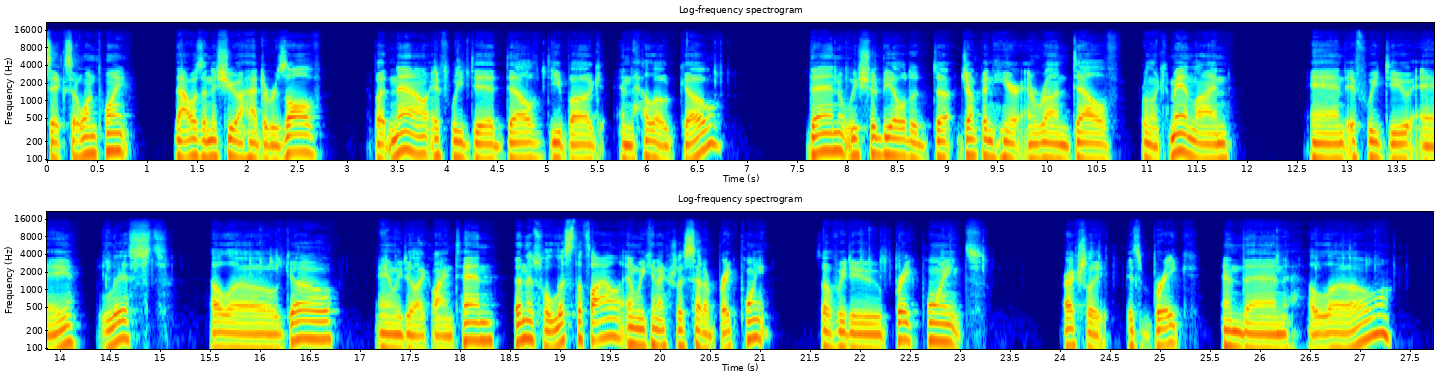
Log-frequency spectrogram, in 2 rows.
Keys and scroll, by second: 3.6-4.6 typing, 4.9 Right, 6.7 Left, 6.8 Left, 6.9 Left, 7.5 Right, 7.7 Right, 7.8 Right, 8.2 Return, 14.0-17.7 typing, 21.7-24.7 typing, 25.8-27.7 typing.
